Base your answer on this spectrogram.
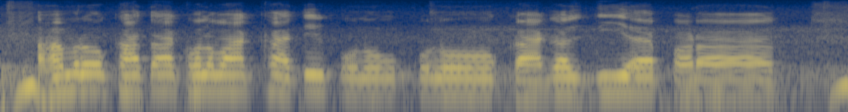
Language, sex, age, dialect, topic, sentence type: Maithili, male, 41-45, Eastern / Thethi, banking, question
